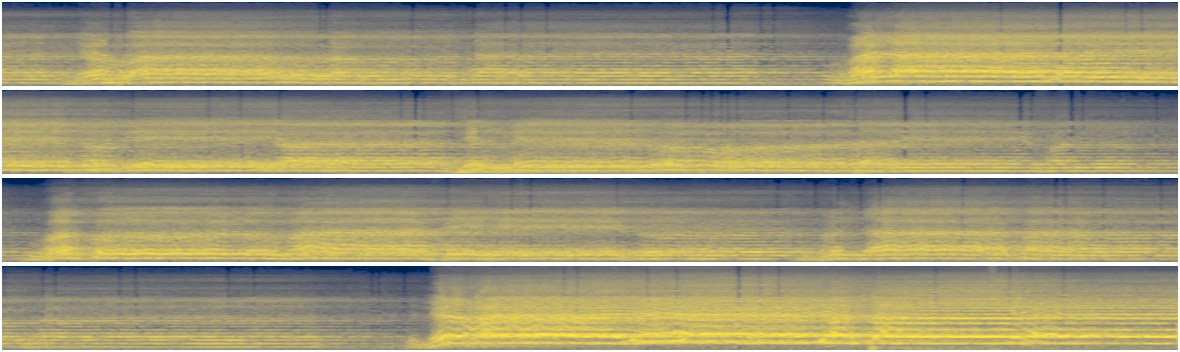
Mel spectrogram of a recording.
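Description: A Mouride kurel, a group of men chanting Sufi qasidas together through a PA, in long phrases with short breaks for breath. The last phrase, a few seconds before the end, comes in clearly louder.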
